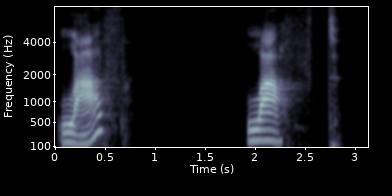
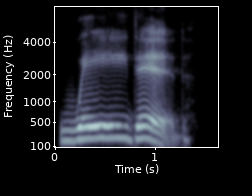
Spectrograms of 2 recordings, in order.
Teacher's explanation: when I said laughed, the T, it was a T. Exactly. It was a T at the end. It doesn't add an extra sound.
